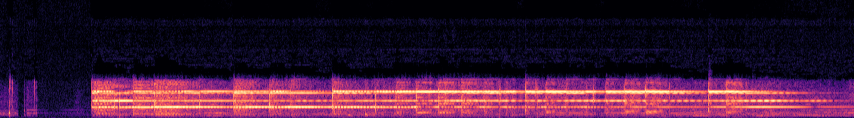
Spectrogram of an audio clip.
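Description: After a couple of brief clicks, a loud electric bell starts ringing and keeps clanging nonstop for over ten seconds with a rapid metallic rattle, with no one speaking.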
